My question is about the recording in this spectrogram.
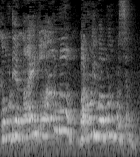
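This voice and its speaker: A man from Indonesia, preaching a sermon as a pastor in an animated way, acting out quotes and laughing between lines. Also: extremely high pitch, moderate pace. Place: large church hall. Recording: echoey hall from far off with noise.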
